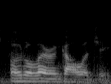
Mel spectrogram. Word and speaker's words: otolaryngology: Otolaryngology. Yeah, see, it is a hard G, Laura.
